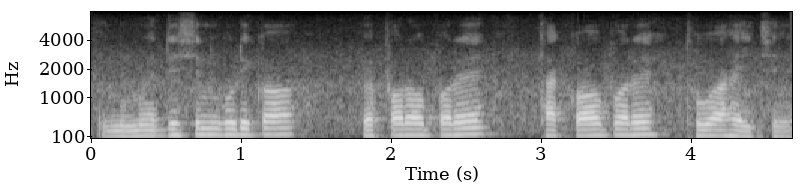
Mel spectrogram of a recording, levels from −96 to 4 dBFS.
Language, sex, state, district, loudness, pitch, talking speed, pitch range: Odia, male, Odisha, Malkangiri, -16 LUFS, 135 Hz, 105 wpm, 125-145 Hz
